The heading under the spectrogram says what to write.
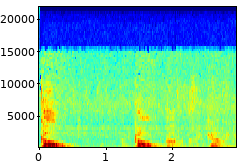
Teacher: We've already touched on this because to some extent it's found in RP, but it's very general in London where you have O before L, and indeed it swallows the L because the L is vocalized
